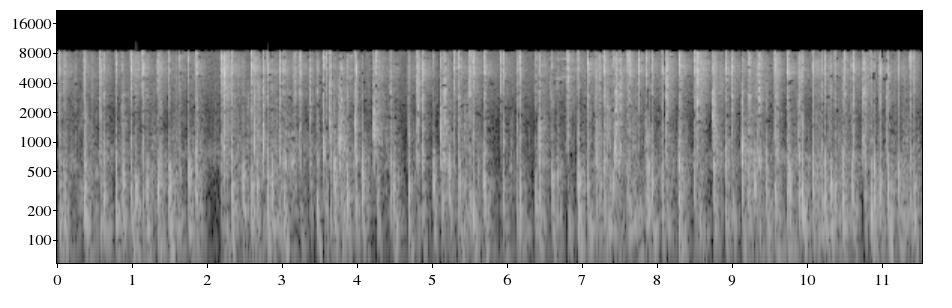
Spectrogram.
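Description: Horse hooves clip-clop steadily and fairly loud throughout, a dense, busy patter of hoofbeats, as if several horses are moving together, with no talking.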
